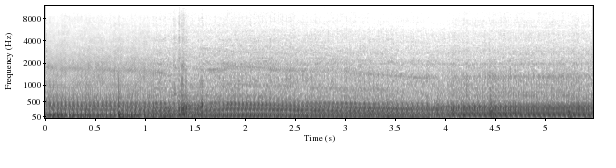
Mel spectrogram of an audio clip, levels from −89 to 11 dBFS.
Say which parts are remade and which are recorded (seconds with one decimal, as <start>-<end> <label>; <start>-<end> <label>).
0.0-1.1 remade; 1.1-5.5 recorded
